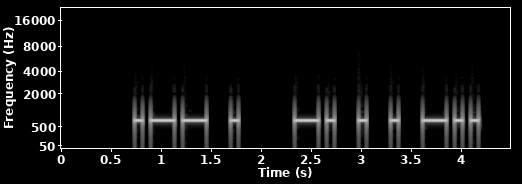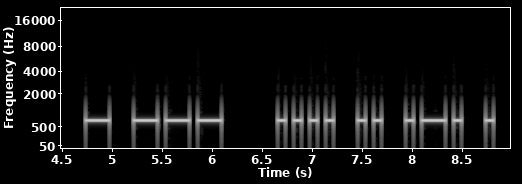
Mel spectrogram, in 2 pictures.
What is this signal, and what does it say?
Morse code, heard as a keyed tone, about 15 wpm, 700 Hz. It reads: WE NEED TO HIRE
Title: Sentences from Top 1400 Words 15wpm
